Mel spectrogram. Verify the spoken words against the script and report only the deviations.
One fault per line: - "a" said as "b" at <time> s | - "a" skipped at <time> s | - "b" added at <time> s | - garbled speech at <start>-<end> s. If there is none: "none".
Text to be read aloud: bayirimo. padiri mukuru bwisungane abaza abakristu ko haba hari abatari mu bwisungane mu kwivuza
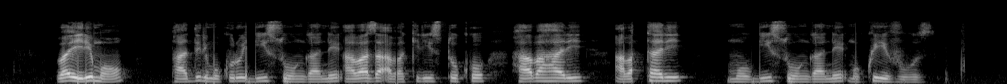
none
